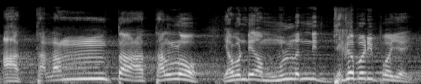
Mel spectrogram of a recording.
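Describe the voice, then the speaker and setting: Impassioned high-voiced preacher in reverberant hall. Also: male voice, lively intonation, takes it slowly. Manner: impassioned preaching with rhetorical questions and shouted climaxes. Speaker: pastor. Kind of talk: Easter sermon. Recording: long church-hall reverb.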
